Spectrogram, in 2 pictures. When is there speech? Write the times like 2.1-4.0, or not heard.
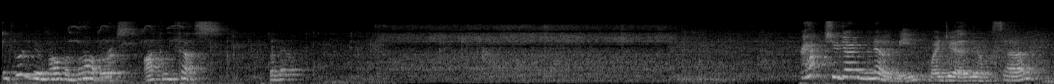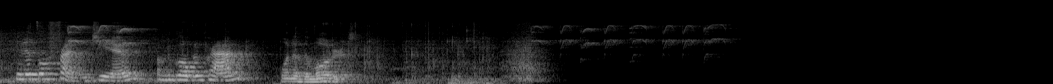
0.0-3.0, 8.0-14.1.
